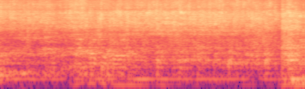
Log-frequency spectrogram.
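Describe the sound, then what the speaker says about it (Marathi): Water runs steadily and loudly while a container is rinsed clean outdoors near a river, with a continuous splashing wash. "आम्ही माशांसाठी डब्बा स्वच्छ करून घेते."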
